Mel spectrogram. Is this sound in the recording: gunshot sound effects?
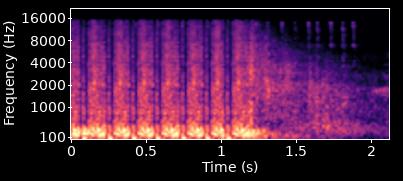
yes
